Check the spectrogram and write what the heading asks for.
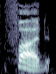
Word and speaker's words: FUD: It's pronounced FUD, like Elmer Fudd, and it stands for fear, uncertainty, and doubt.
